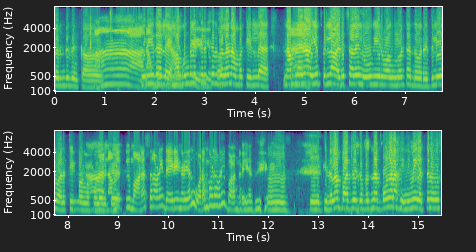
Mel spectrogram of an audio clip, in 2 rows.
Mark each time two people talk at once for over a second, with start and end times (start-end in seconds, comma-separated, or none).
1.9-3.3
